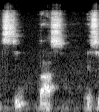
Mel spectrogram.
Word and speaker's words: sintaxe: da gramática chamada sintaxe Essa é a pronúncia correta de cintas e se x é pronunciado com letra com dois s né tem por objetivo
